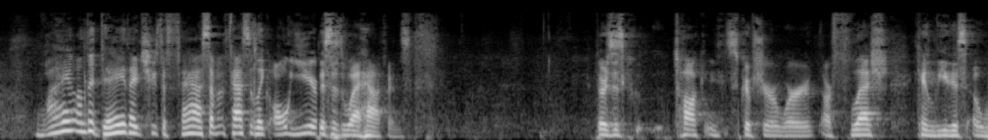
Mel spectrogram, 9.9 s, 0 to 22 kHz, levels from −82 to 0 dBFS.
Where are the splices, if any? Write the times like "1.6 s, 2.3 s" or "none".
3.1 s, 5.9 s, 8.2 s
